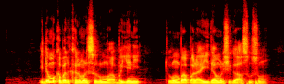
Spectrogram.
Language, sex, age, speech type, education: Hausa, male, 30-45, spontaneous, tertiary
